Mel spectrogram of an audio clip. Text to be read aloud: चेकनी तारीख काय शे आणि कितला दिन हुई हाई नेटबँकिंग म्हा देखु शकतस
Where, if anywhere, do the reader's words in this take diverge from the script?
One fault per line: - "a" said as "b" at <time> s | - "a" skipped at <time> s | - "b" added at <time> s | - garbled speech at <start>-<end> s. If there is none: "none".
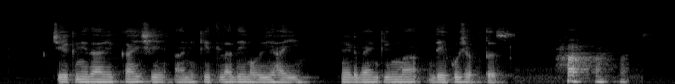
none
